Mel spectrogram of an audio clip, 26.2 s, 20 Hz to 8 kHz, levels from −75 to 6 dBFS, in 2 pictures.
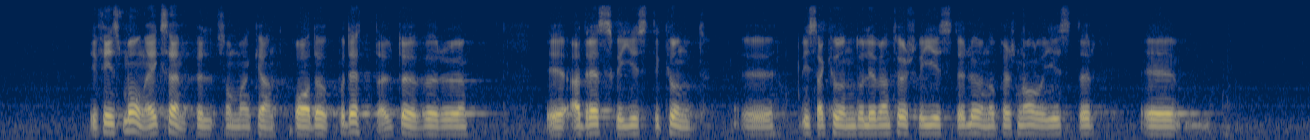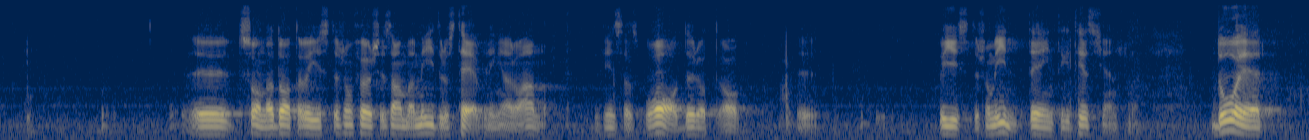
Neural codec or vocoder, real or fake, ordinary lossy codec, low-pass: none; real; Opus, 64 kbps; 7.2 kHz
